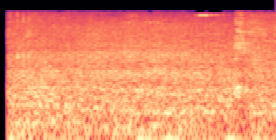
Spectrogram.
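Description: Street traffic noise: vehicle engines running with a steady low rumble.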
